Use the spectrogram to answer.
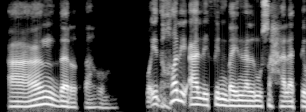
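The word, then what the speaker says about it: أأنذرتهم: Cara yang ketiga adalah wa tashiliha, yaitu dengan membaca tashil. Membaca tashil itu adalah meringankan bacaan. Jadi kalau hamzah itu seharusnya a, karena dibaca tashil menjadi a setengahnya. Cara bacanya adalah andartahum, andartahum.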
